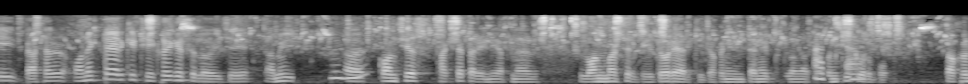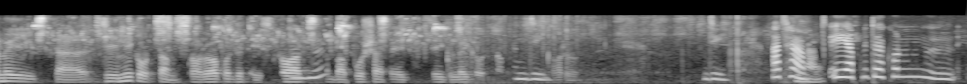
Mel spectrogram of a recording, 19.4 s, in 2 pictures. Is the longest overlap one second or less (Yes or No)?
Yes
